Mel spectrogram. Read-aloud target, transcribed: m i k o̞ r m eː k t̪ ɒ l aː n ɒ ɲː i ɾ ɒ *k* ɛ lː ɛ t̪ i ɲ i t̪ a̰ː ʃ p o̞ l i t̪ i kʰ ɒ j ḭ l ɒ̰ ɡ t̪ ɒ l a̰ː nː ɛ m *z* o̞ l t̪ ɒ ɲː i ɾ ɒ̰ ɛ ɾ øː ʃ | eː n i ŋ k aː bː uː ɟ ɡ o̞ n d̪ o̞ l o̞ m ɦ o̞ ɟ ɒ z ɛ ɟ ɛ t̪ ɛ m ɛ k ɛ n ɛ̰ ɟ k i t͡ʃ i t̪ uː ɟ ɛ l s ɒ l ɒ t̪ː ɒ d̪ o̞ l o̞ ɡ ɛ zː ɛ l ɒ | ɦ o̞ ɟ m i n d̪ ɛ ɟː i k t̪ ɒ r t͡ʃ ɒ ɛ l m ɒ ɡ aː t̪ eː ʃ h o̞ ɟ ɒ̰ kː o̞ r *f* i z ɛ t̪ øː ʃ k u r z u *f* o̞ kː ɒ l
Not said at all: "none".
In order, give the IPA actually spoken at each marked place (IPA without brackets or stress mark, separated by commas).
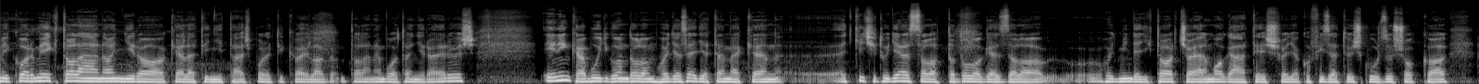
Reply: k, v, f, ʃ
